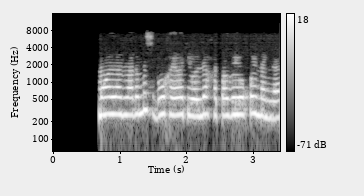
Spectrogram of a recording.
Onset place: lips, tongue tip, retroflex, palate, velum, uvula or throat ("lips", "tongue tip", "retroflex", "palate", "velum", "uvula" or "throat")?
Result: lips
